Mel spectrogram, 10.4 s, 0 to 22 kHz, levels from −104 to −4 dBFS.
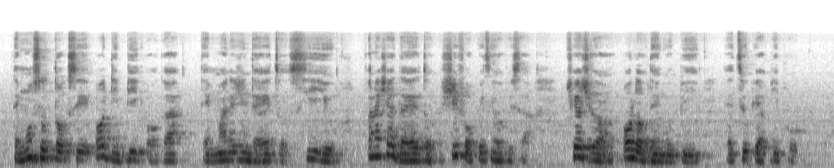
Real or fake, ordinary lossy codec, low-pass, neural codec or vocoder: fake; none; 10.8 kHz; vocoder, 24 kHz, 100 mel bands, Vocos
